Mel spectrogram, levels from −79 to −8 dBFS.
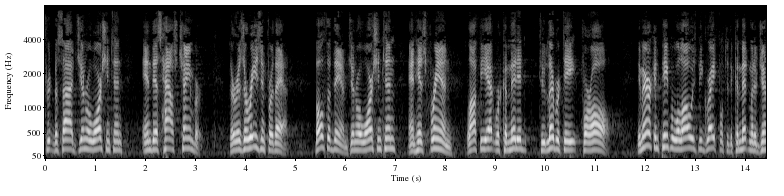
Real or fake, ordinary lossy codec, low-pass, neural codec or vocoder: real; MP3, 32 kbps; 7.2 kHz; none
